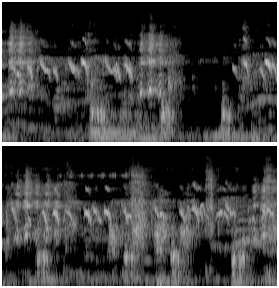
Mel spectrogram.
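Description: A brood of young ducklings peeping rapidly and continuously in short, high calls, with a brief lull about two seconds in.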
